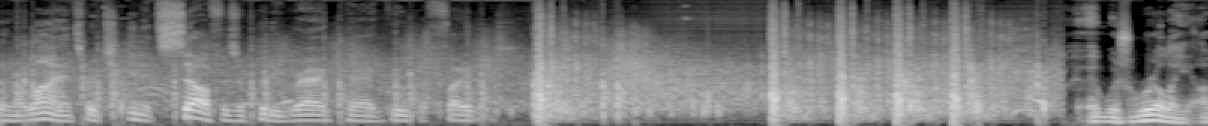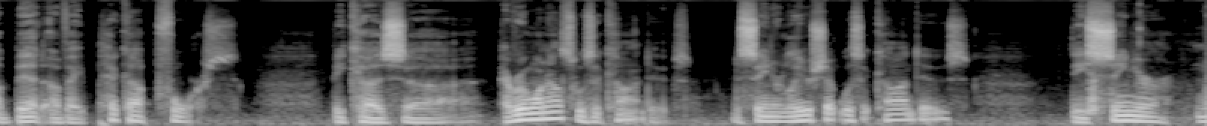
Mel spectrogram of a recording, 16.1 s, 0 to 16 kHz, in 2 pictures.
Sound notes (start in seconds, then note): 3.3 gunshots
